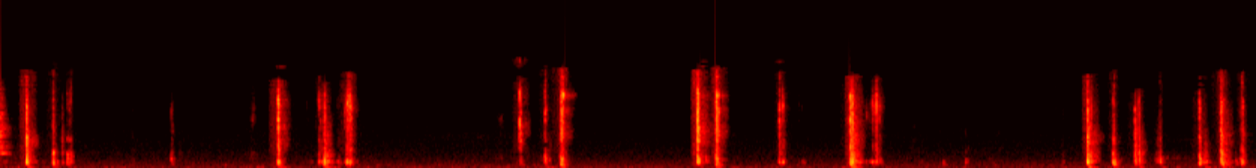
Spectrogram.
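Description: Typing on a computer keyboard: keystrokes in short, irregular clusters with pauses between them, then a quicker run of about half a dozen keys near the end.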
